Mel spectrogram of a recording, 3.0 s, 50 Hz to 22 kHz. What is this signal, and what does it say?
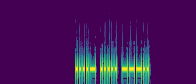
Morse code, heard as a keyed tone, about 44 wpm, 700 Hz. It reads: 458
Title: Common Cut Numbers - 3-Digit 45wpm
